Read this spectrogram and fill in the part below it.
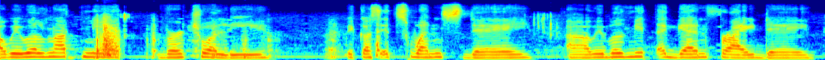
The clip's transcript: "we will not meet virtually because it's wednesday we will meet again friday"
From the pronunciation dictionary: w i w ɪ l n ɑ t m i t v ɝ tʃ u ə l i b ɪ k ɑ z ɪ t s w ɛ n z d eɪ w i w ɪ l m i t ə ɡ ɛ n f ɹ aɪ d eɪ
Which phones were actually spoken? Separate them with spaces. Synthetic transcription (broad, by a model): w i w ɪ l n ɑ t m i t v ɝ tʃ u ə l i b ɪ k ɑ s ɪ t s w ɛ n s d eɪ w i w ɪ l m i t ə ɡ ɛ n f ɹ aɪ d eɪ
